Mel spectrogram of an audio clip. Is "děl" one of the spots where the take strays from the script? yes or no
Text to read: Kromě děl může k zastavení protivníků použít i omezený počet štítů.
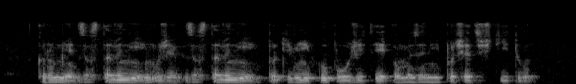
yes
